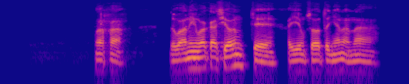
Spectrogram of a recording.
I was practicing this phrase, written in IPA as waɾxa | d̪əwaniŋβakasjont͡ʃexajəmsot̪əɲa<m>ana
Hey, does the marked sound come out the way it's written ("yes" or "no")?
no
